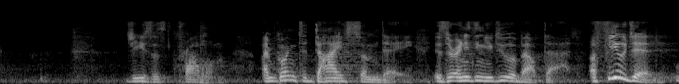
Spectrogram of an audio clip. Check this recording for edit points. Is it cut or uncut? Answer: cut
